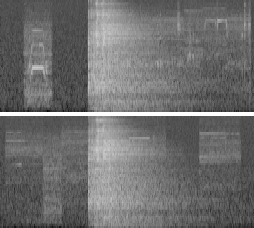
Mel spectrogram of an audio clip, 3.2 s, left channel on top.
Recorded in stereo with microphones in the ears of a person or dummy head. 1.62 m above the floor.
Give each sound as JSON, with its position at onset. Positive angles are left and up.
{"t": 1.1, "sound": "a camera shutter", "side_deg": 10, "distance_m": 1.3}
